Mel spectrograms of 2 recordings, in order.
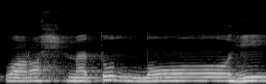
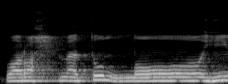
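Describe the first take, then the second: No difference in how they are said.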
